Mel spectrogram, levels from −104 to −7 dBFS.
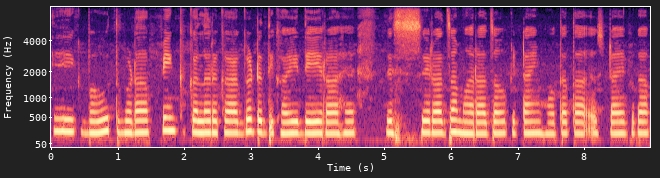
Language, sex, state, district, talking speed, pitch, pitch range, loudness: Hindi, female, Rajasthan, Bikaner, 145 wpm, 210 Hz, 205-215 Hz, -13 LUFS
